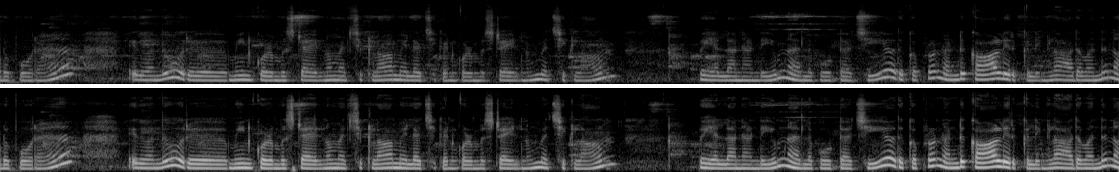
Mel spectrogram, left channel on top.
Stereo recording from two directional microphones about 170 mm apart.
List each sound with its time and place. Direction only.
0.2 s speech: 40° right (ahead or behind)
